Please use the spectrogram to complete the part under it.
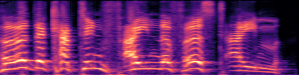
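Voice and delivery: slow, high, loud retort; cried retort. A narrator's reading. Sailing master answering a repeated order, shouted retort. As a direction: holler back at a repeated order. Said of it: "cried Caldris".

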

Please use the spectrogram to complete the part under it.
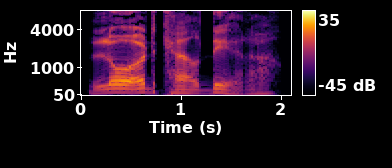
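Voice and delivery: slow, portentous cult-leader voice; solemn cult leader. A narrator's reading. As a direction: intone the title slowly and grandly. Cult leader answers with his title.

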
